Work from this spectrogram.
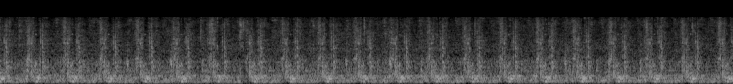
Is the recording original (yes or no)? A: yes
